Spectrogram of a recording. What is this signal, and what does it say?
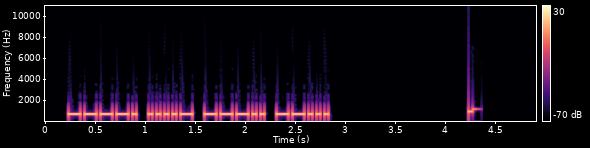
Morse code, heard as a keyed tone, about 30 wpm, 700 Hz. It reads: 9487
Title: Numbers - 4-Digit 30wpm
